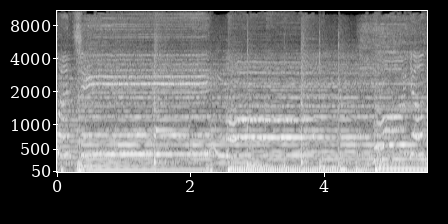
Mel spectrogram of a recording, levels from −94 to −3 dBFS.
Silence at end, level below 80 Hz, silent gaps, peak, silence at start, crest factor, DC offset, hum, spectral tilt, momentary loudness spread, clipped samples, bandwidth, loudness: 0 s; -18 dBFS; none; 0 dBFS; 0 s; 12 dB; under 0.1%; none; -5 dB/octave; 3 LU; under 0.1%; 11 kHz; -12 LUFS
